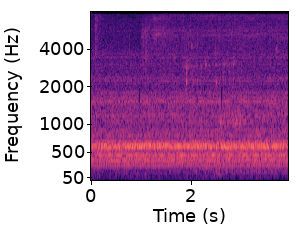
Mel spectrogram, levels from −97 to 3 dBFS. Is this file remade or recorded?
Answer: recorded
